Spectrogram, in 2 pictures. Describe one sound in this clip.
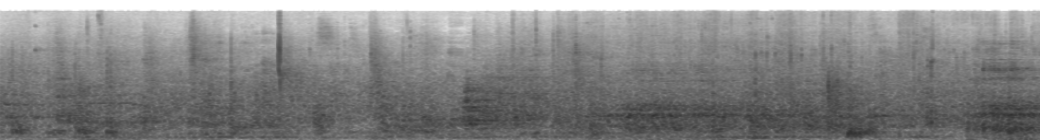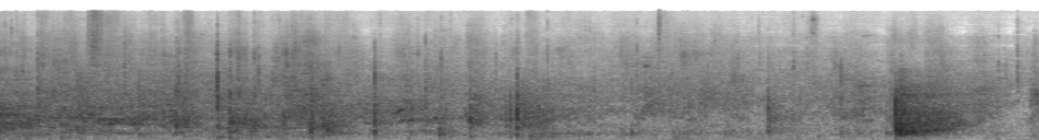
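Footsteps tap on a hard floor in an echoing hall.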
